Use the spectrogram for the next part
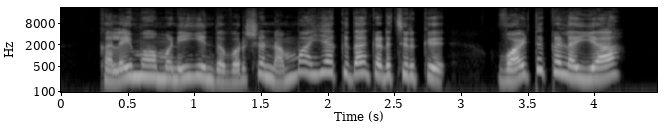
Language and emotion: Tamil, happy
